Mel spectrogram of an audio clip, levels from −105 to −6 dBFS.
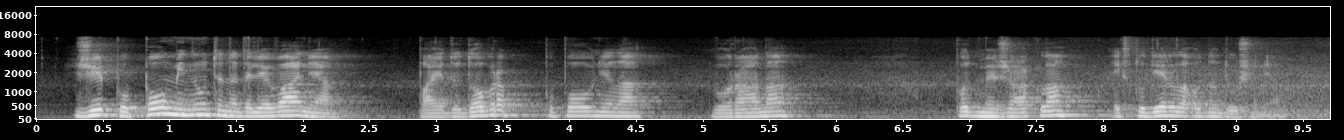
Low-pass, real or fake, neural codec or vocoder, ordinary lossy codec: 7.2 kHz; real; none; none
